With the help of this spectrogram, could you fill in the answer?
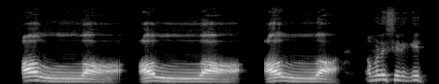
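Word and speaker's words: الله: മാത്രമാണ് ഈ ഉച്ചാരണം ഉള്ളത് ജലാലിയത്തിന് അള്ളാ എന്ന് ഉച്ചരിക്കുമ്പോൾ നമ്മൾ ഈ പറയുന്ന ഇതേ സ്ഥാനത്തുനിന്ന് നാവിന്റെ മധ്യഭാഗം മുകളിലോട്ട് ഉയരും അള്ളാ അള്ളാ അള്ളാ നമ്മൾ ശരിക്ക്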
